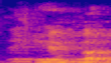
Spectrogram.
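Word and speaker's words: Svedberg: হ্যা কিন্তু তার বানানটা প্রথমে এস আছে কিন্তু উচ্চারণ এস হয় না ভেদার বলে তো তিনি একটা কাজ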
